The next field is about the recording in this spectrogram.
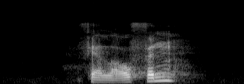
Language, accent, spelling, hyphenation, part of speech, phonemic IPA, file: German, Austria, verlaufen, ver‧lau‧fen, verb, /fɛɐ̯ˈlau̯fən/, De-at-verlaufen.ogg
- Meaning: 1. to get lost, stray 2. to disperse, scatter 3. to run (extend in a specific direction) 4. to go, proceed (well, poorly, etc.) 5. to peter out 6. to melt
